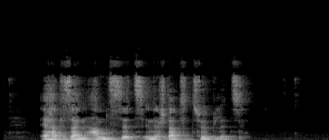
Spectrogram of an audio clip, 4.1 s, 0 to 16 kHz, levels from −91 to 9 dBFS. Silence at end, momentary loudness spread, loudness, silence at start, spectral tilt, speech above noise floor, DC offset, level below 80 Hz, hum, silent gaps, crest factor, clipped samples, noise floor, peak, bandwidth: 1.1 s; 14 LU; -20 LUFS; 0.5 s; -6.5 dB/octave; 54 dB; under 0.1%; -42 dBFS; none; none; 18 dB; under 0.1%; -73 dBFS; -2 dBFS; 9.2 kHz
